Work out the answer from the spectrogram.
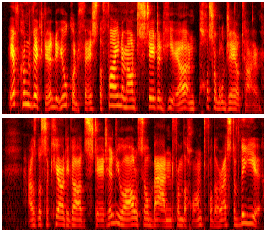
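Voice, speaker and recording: A woman voicing a businesslike male police officer with a nasal voice, reading him flatly and officially. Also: low-pitched. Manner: flat, official, issuing a citation.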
